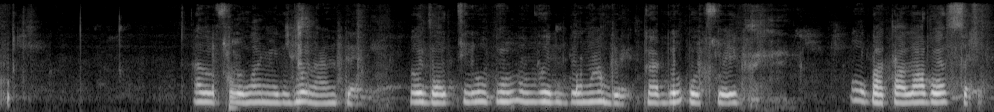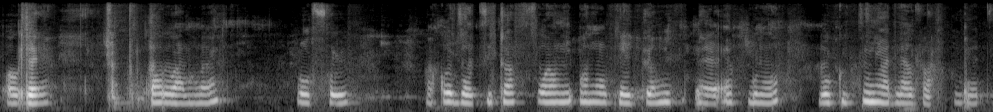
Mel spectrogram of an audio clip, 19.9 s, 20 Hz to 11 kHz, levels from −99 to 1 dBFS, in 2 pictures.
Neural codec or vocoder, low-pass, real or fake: codec, 24 kHz, 1.5 kbps, HILCodec; 9.9 kHz; fake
